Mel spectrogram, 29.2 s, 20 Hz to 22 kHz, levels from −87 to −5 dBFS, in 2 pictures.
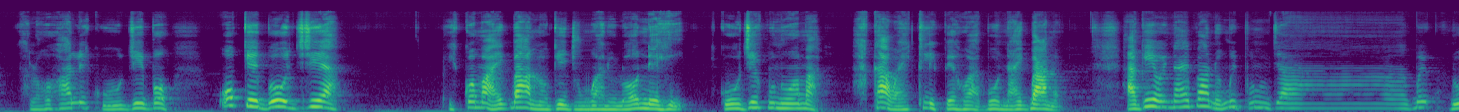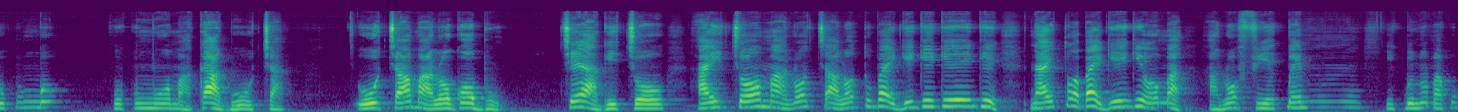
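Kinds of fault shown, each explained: Repeated frames: a stretch of compressed speech is decoded again, so it stutters. A 48 ms block plays twice at 3.03 s, and a 24 ms block three times at 5.86 s, each adding 48 ms. Waveform and spectrogram show identical slices side by side.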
